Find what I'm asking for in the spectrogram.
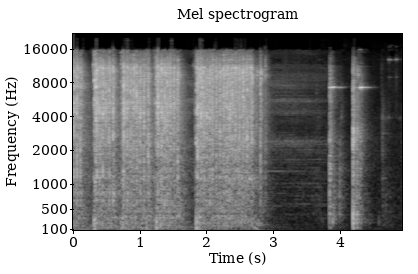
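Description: A ratchet fitted with a large 30 mm socket loosens the driveshaft nut on a Renault Express, giving several loud bursts of rapid clicking, then quiet, then a few sharp metallic clinks.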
